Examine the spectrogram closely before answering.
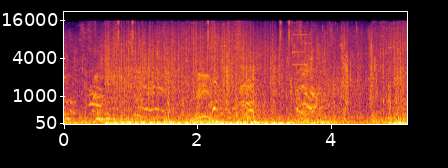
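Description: Gunfire and blasts pop repeatedly.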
